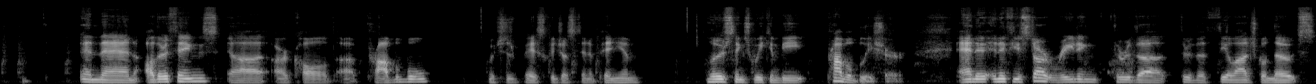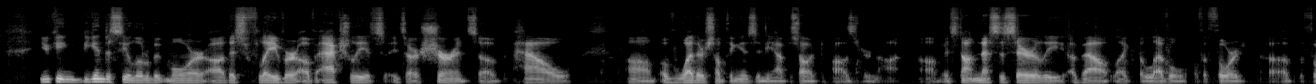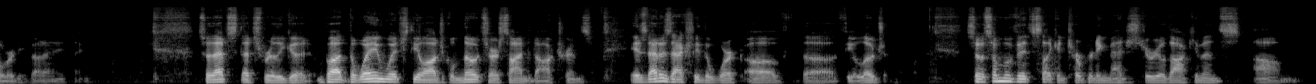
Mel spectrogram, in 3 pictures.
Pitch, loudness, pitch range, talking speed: 95 Hz, -25 LUFS, 90-115 Hz, 175 wpm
